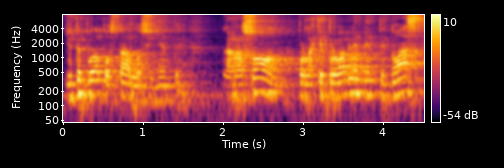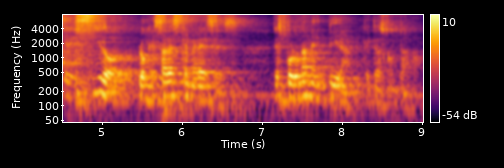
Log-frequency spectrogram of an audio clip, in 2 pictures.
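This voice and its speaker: A man's voice: medium pitch, lively intonation, normal speed, a little hiss or hum. A young Mexican man with a Mexican Spanish accent giving a motivational talk, telling a story and acting out quotes with animation. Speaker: motivational speaker. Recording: echoey hall from far off.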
